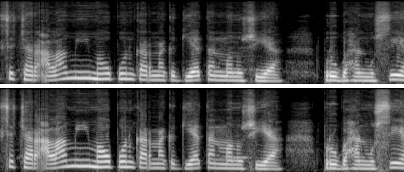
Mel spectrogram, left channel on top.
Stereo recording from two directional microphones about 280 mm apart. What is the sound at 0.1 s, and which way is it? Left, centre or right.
Speech, right.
